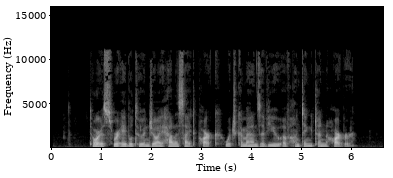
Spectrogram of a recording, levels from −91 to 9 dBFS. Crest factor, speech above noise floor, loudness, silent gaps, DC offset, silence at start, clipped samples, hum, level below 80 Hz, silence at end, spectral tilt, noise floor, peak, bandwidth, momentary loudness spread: 24 dB; 37 dB; -27 LUFS; none; under 0.1%; 0.8 s; under 0.1%; none; -48 dBFS; 0.6 s; -6 dB/octave; -63 dBFS; -4 dBFS; 11.5 kHz; 9 LU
